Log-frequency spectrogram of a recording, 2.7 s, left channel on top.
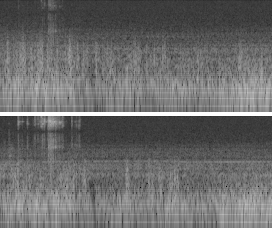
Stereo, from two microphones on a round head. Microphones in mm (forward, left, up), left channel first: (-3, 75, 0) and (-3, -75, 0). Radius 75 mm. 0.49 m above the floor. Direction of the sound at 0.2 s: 80° right.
